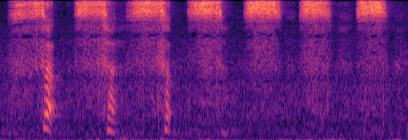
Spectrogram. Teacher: तुम्हारा गरम हवा अपने मुंह से निकलेगी और सीटी जैसा थोड़ा आवाज़ में निकलेगी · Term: ऊष्म व्यंजन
